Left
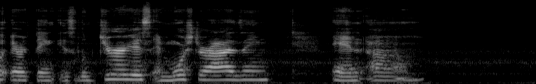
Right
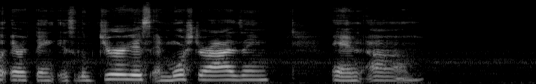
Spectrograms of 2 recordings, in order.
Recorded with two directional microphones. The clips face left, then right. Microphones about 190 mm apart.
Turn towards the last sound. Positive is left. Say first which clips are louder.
# right 3 dB
turn(degrees=-40)  # may be behind; listen again after turning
